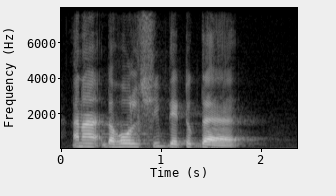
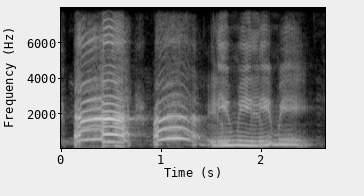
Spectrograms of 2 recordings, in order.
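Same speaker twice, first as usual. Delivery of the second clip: bleating like a goat; 11 semitones higher, slower than usual. Acted. Cub caught by the lion bleats to be released, high frightened goat cries. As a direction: bleat it out like a frightened kid goat begging to be let go. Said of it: "started bleating same way".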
